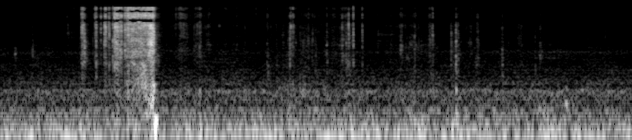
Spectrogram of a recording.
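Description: Velcro strap on a nylon knife sheath being pulled apart: one short rip about a second in, followed by faint handling rustles and small clicks of the sheath.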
